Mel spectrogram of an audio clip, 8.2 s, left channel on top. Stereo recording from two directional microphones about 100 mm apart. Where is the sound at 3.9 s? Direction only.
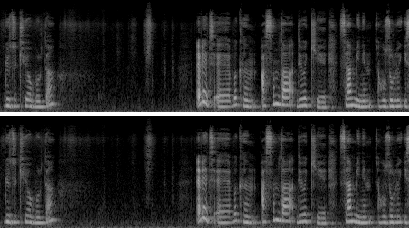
25° left (ahead or behind).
